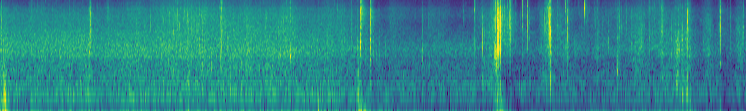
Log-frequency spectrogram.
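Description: Dead branches being snapped and broken while gathering firewood. A series of sharp cracks and snaps comes in the second half, the loudest about ten seconds in, after a stretch of steady background hiss.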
